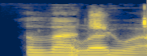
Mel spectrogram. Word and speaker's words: Alachua: A-L-L? – No, A-L-A-C-H-U-A. – Mm-hmm. Alachua, also locally Alachua, Florida. – Alachua.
